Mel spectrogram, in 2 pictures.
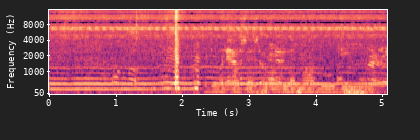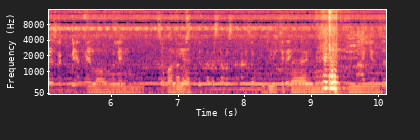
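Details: Bees humming steadily around a nest being robbed of honey at night, just after Lebaran, in an amateur harvest; an even, droning buzz holds throughout, with sharp knocks and brief human voices breaking in.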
